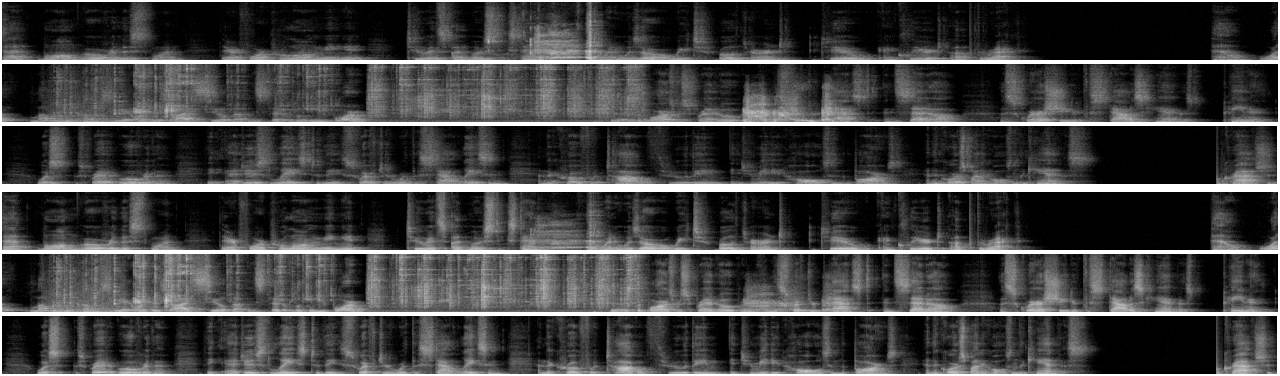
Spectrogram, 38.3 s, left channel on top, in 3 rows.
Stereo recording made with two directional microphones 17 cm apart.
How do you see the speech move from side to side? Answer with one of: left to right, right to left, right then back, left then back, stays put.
stays put.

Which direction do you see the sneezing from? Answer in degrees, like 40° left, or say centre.
70° left.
